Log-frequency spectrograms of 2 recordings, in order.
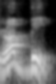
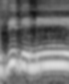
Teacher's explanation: রব্বি এর মধ্যে কোনো টান দিব না, কিন্তু জিদনি এখানে একালিফ টান হবে।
